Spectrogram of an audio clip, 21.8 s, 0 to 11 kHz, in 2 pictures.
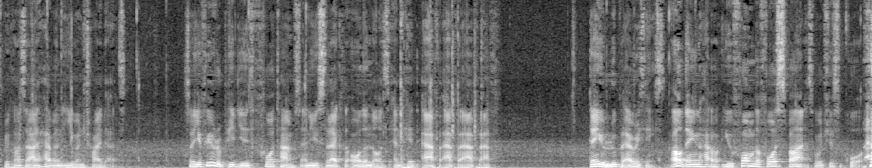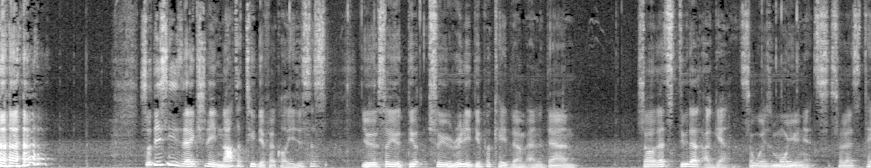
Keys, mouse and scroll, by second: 0.3 shift+d, 1.0 shift+d, 2.2-3.3 middle drag, 3.3-4.3 drag, 4.3-5.1 middle drag, 5.1 f, 5.5 f, 5.7 f, 6.0 f, 7.7-8.4 middle drag, 8.4 click, 8.8-12.0 middle drag, 13.5 click, 14.7-15.7 drag, 16.3 click, 18.8-20.6 middle drag, 20.6-21.7 drag.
